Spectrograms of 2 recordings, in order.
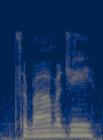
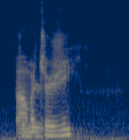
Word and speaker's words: thaumaturgy: And use thermogy. What? How do you say it? Thermometry? Thaumaturgy? Yeah.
